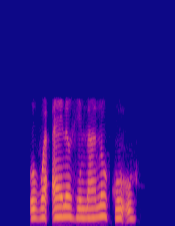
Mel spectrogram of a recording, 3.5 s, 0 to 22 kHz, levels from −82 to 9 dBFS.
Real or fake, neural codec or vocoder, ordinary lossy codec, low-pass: fake; codec, 24 kHz, 6 kbps, HILCodec; AAC, 24 kbps; 3.6 kHz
